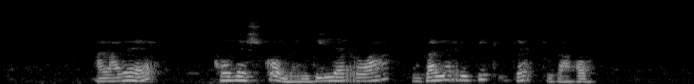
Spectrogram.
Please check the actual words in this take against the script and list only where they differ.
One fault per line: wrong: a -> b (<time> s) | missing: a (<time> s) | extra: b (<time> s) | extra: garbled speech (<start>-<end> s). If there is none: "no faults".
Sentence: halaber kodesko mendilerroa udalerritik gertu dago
no faults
